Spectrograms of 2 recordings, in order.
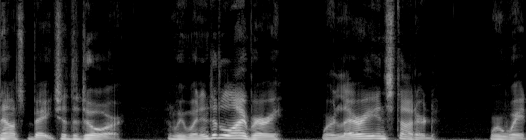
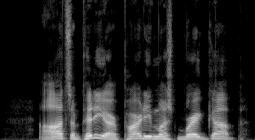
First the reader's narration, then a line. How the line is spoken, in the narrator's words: exclaimed my grandfather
